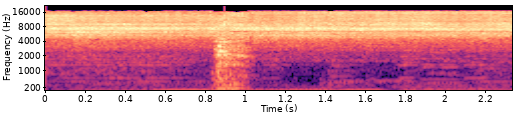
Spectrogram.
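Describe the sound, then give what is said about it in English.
A steady, loud hiss of escaping air, like a leaking tire, runs the whole time, with a brief sharper burst partway through and a low hum underneath. “We got a leaky tire.”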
